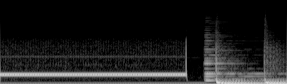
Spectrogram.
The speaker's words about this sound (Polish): wybiera numer. W telefonicznym skrócie.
